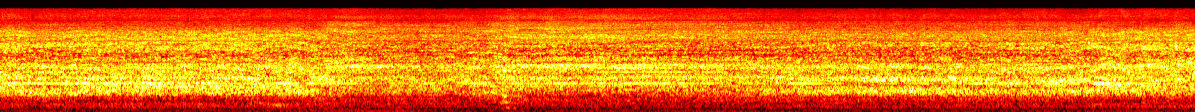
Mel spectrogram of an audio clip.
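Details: A hair dryer blows steadily throughout, a constant loud rushing hiss with no animal voice standing out.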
